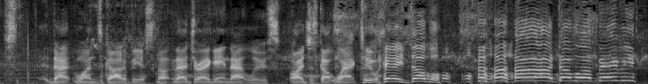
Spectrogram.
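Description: With a fairly high pitch and a moderate pace, a fishing guide filming his charter gives casual, excited commentary on the catches, laughing often. He's wearing a head-mounted action camera on a small boat on open shallow flats. Outdoor wind and water noise can be heard.

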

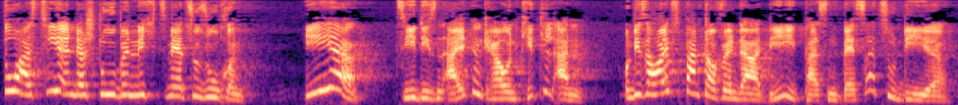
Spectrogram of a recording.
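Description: High-voiced, gloating cruel young stepsister. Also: female voice, big pitch swings, unhurried, pushed and bright, full character voice. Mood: scornful. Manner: gloating, bossy, taunting. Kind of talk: fairy tale audio drama acting.

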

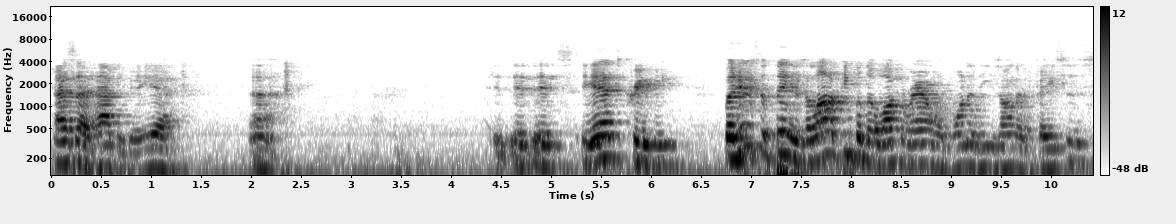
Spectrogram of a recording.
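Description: A man with a high voice preaches a casual, joking sermon. He is heard from across an echoing church sanctuary, and the sound is a little dull. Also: lively intonation, unhurried, pauses often, distant mic, a little hiss or hum. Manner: casual, joking, with asides to the slide operator. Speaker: pastor.

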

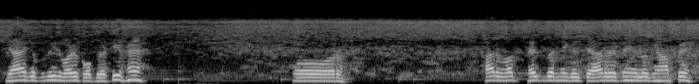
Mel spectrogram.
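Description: A man's voice: high voice, level tone, moderate pace, noisy background. A young man from Pakistan chatting casually to viewers as a travel vlogger, filming outdoors by a mountain waterfall on a phone held at arm's length. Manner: chatty, touristy, addressing viewers directly. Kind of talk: casual travel vlog narration.

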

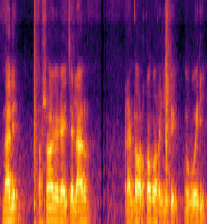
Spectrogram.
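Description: A man's voice: medium pitch, little pitch movement, fast talker, a little hiss or hum. A man, hosting a casual live stream on his phone and chatting with viewers by name. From Kerala, India. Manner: chatty, greets viewers by name and reads their comments aloud.

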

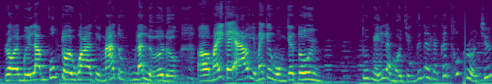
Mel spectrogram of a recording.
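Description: A young woman, telling a comic childhood story in an animated, dramatic way. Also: high voice, rapid-fire, faint music behind. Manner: animated and dramatic, acts out scenes. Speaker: vlogger.

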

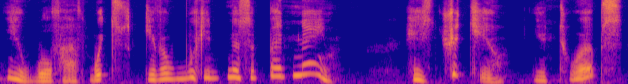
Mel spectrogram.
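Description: A woman's voice: mid-range voice, huge pitch swings, takes it slowly, creaky, darkish tone, husky, no room sound, studio quality, pitched above the performer's own voice, full character voice. A woman voicing a spiteful female wicked fairy in a storybook, scornful and name-calling. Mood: scolding.

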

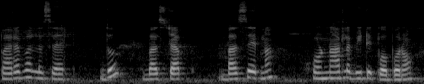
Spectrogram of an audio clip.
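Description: A woman voicing a polite young woman friend in a cartoon who calmly reassures. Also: high voice, brisk, a little hiss or hum, lightly acted.

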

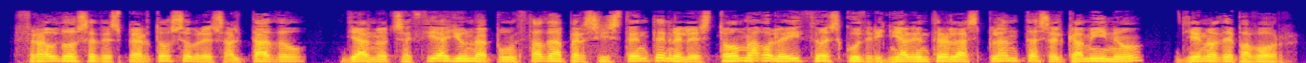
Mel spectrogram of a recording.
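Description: A man reading a comic parody audiobook in an even, measured scripted narration. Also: mid-range voice, dry recording, clean studio sound.

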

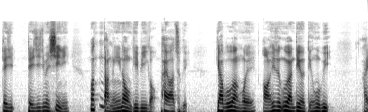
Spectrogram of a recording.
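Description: A man's voice: mid-range voice, warm tone, no echo. A middle-aged man with a Taiwanese accent teaching a class, lecturing and calling out drill commands for the students to repeat.

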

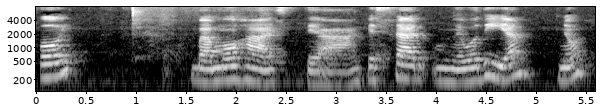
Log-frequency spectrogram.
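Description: A woman teacher giving a slow, patient classroom lesson and checking in with her students through frequent questions. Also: on the low side, fairly bright tone, slight background noise. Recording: echoey room, faint ambience.

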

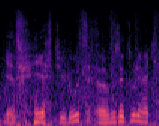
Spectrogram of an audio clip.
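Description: A man's voice: mid-range voice, racing, gravelly, noisy background. A man giving casual gameplay commentary as a gaming YouTuber, talking in a chatty, hesitant way full of fillers.

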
